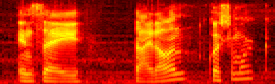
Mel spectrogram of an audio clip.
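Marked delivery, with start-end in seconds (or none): 1.4-2.6 secretive, hushed, leaned-close stage whisper. Half-whispering a question into a companion's ear in character: quiet half-whisper. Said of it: "as quietly as possible whisper into her ear".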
